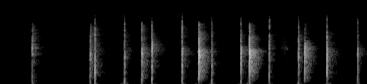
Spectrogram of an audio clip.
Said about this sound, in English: A record. Can I have a round of applause, please?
